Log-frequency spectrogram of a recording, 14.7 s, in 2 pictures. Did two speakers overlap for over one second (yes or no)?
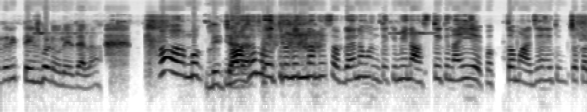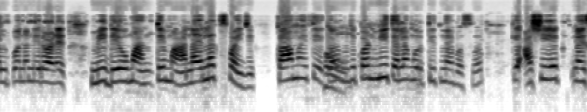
no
